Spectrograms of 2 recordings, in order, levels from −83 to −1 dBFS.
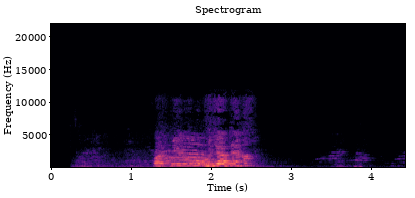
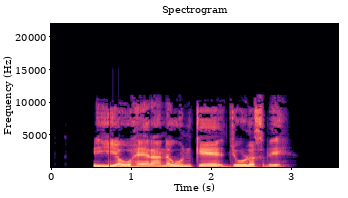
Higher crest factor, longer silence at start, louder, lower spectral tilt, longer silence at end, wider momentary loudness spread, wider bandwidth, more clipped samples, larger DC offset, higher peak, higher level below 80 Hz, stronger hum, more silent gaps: first, 22 dB vs 12 dB; second, 0.4 s vs 0.55 s; second, -30 LUFS vs -12 LUFS; about the same, -5 dB/octave vs -5 dB/octave; about the same, 0.55 s vs 0.65 s; first, 12 LU vs 7 LU; about the same, 11.5 kHz vs 11.5 kHz; neither; neither; second, -14 dBFS vs 0 dBFS; second, -76 dBFS vs -42 dBFS; neither; neither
